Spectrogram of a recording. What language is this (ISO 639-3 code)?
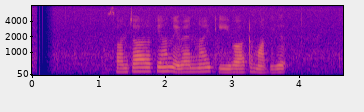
sin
